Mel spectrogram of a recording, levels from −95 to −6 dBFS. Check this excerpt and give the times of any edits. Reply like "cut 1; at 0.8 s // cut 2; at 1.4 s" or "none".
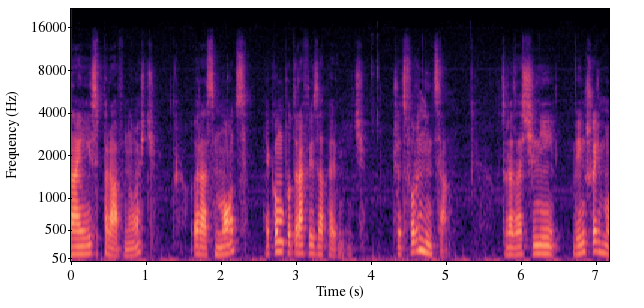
none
